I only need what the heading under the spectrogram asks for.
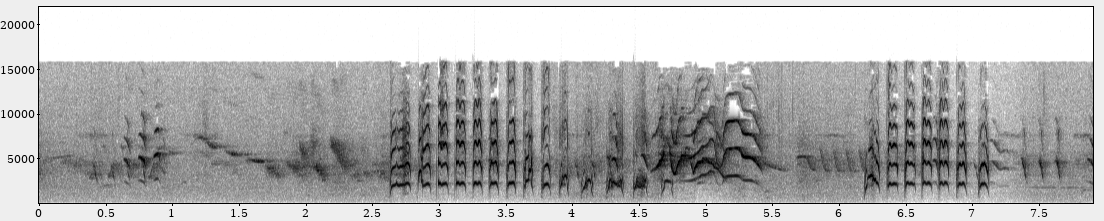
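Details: Guira cuckoo, Santa Fe, Argentina, rural groves, giving varied calls, alone or answered by others. Loud, fast series of sharp, downward-sweeping notes, several runs of about a dozen each, with a softer chatter between them.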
